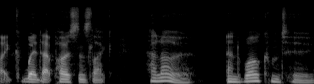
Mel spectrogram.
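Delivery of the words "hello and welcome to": calm, soothing meditation-app narrator voice. Explaining what something is like, the speaker mimics a meditation app; meditation app narrator voice. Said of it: "Like Calm or Headspace or any kind of app like that".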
